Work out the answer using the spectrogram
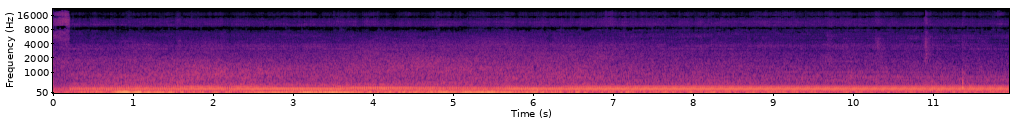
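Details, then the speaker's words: Rolls-Royce Corniche convertible that sat 14 years, ignition on with engine off, low fuel: low, steady whirring fuel pump hum; owner thinks it's working overtime from too little fuel and may add a couple of gallons. "It sounds to me like the pump's working overtime because there isn't quite enough juice in it."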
